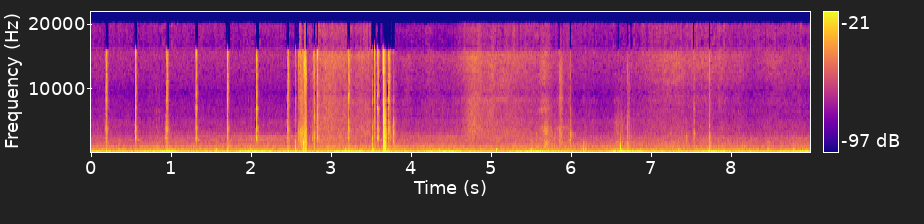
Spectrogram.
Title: Rough idle 2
